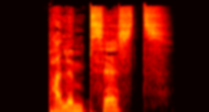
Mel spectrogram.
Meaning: genitive singular of Palimpsest
- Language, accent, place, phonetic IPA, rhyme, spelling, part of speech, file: German, Germany, Berlin, [palɪmˈpsɛst͡s], -ɛst͡s, Palimpsests, noun, De-Palimpsests.ogg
